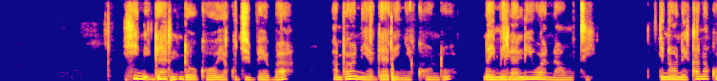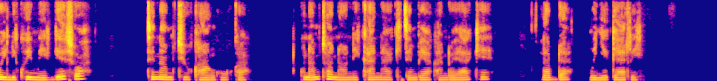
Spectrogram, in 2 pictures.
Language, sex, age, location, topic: Swahili, female, 25-35, Nairobi, health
